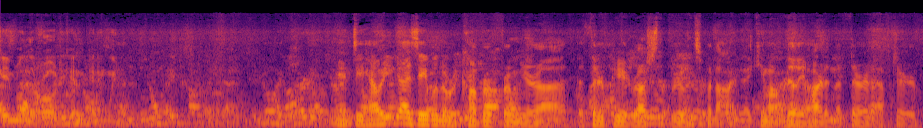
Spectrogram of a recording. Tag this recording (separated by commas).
Speech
